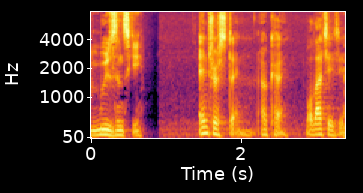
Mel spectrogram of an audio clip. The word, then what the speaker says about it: Musinski: the name uh people didn't know how to pronounce my last name which is musinski and it's uh so they just call me instead of muzzinski interesting okay well that's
